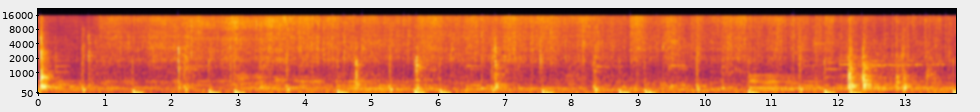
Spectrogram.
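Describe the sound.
Steady sizzling of jeera rice being stir-fried in a hot pan, with many sharp scrapes and knocks of the stirring utensil against the pan over continuous frying crackle, without any talking.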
